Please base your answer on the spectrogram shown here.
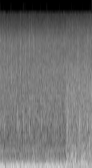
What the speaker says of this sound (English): A stormy night.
